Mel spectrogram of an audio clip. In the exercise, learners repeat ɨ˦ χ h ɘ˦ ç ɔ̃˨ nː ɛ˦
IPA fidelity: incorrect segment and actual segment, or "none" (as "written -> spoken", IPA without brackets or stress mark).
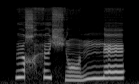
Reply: none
